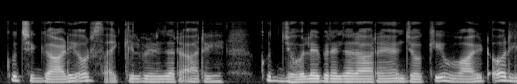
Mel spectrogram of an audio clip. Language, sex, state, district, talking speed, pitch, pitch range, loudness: Hindi, male, Jharkhand, Ranchi, 230 wpm, 130 Hz, 125-150 Hz, -18 LUFS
